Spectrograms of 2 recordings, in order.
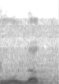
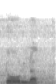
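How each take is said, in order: First: The word begins with an aspirated retroflex dh. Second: The word begins with a plain unaspirated t. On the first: The speaker calls it right. "शुद्ध उच्चारण जो होता है वो होता है ढोलक" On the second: The speaker calls it wrong. "अशुद्ध उच्चारण इसका कर देते हैं टोलक"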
